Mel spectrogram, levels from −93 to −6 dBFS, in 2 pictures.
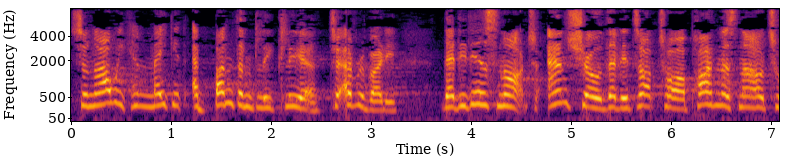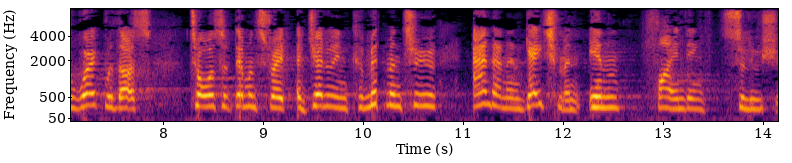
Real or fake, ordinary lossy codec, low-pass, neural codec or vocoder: real; none; none; none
